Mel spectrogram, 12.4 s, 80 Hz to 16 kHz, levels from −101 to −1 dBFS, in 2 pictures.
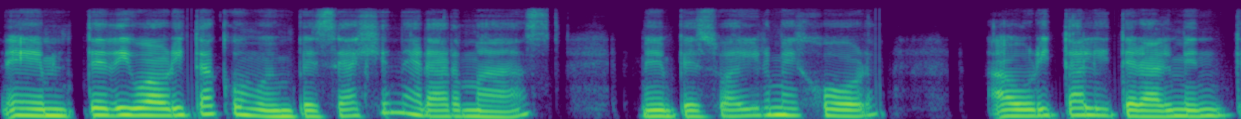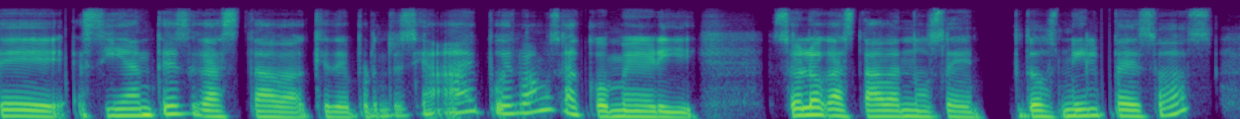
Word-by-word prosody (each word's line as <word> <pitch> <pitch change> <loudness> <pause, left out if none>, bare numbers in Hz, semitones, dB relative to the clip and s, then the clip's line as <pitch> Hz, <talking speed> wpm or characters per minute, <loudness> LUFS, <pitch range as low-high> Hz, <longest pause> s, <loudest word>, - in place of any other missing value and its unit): em, 195 0 +3
te 210 +2 +2
digo 210 0 +5
ahorita 210 +4 +3
como 220 -7 +1
empecé 175 +1 +1
a 195 - -3
generar 210 -9 -2
más, 175 - -2 0.4
me 180 - +1
empezó 175 0 -1
a 180 - -1
ir 200 +3 -2
mejor. 195 -2 +1 0.5
Ahorita, 190 +3 +1
literalmente, 185 -2 +1
si 195 0 -3
antes 215 +5 +1
gastaba 165 -5 -1
que 160 - -6
de 150 -1 -1
pronto 180 +4 -7
decía: 195 - -6
"Ay, 305 - -3
pues, 250 - -2
vamos 320 +6 -3
a 240 - +1
comer", 165 -4 +1
y 145 -2 -2 0.3
solo 215 +2 +3
gastaba, 175 -2 +1
no 170 -2 -1
sé, 160 -2 -3 0.2
$2000 185 +3 0
pesos 195 - -2
185 Hz, 170 wpm, -23 LUFS, 175-205 Hz, 0.5 s, digo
